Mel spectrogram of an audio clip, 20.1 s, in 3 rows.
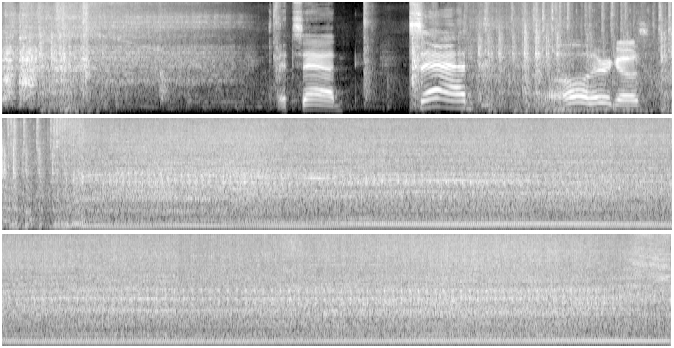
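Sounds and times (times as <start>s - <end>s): car engine idling: 4.7s - 20.0s.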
